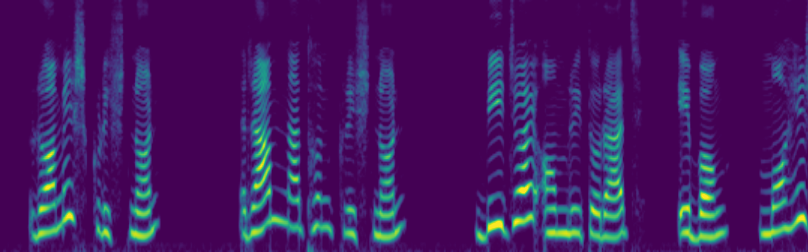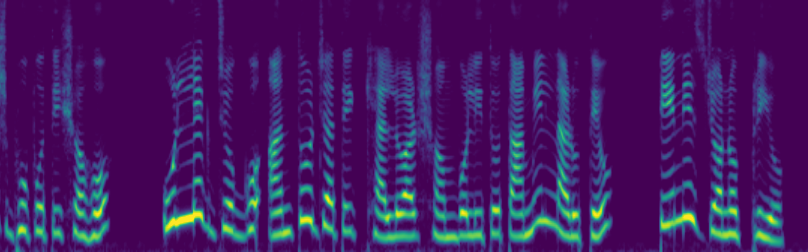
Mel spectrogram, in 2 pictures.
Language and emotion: Bengali, neutral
